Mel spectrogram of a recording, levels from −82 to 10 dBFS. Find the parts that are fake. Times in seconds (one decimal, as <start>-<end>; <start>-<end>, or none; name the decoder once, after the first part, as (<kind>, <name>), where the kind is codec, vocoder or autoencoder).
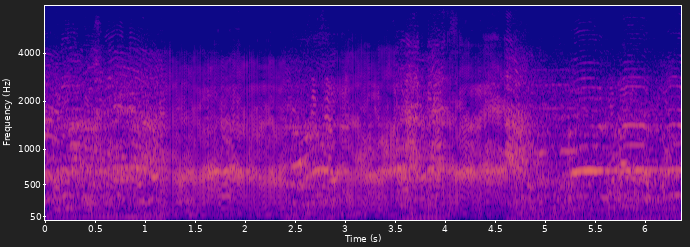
1.2-2.4 (vocoder, HiFi-GAN); 2.9-3.5; 4.0-4.6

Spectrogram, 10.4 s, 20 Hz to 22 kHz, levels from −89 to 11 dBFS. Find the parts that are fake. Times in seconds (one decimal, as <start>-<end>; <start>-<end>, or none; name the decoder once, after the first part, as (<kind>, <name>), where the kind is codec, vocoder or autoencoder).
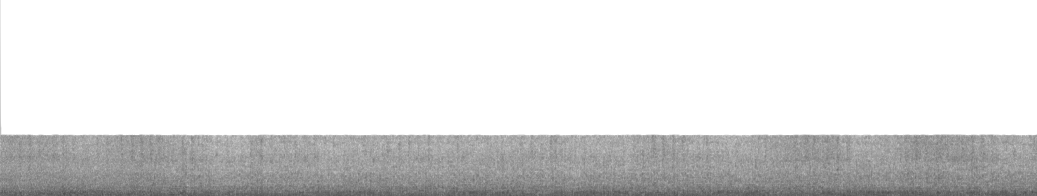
1.5-10.4 (vocoder, HiFi-GAN)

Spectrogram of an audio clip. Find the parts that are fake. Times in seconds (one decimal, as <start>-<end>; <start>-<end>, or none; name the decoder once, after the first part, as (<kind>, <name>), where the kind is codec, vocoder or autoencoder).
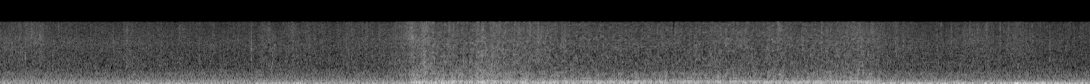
4.1-8.8 (vocoder, HiFi-GAN)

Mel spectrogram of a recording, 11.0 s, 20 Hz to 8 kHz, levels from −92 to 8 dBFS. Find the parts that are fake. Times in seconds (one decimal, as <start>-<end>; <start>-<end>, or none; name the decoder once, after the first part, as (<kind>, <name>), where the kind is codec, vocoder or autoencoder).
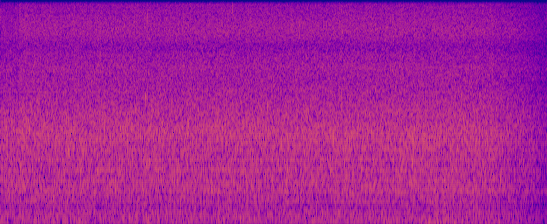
none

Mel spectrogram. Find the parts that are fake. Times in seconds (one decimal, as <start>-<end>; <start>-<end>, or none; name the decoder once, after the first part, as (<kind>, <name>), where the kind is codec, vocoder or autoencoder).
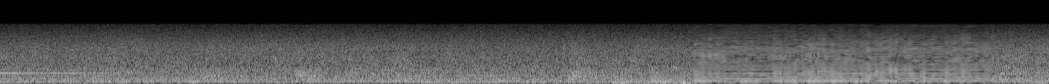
6.9-9.9 (vocoder, HiFi-GAN)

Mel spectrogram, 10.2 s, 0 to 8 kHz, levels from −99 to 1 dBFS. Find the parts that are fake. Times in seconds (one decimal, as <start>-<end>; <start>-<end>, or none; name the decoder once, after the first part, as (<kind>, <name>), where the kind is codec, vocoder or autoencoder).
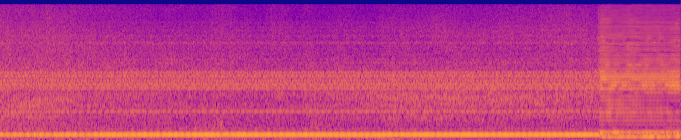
9.0-10.2 (vocoder, HiFi-GAN)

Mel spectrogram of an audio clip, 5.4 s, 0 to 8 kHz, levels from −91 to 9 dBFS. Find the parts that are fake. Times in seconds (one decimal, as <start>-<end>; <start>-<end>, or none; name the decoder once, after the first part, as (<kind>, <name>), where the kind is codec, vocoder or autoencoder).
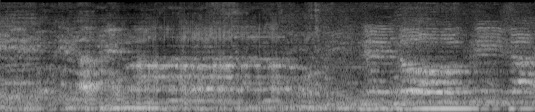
0.0-3.2 (vocoder, HiFi-GAN)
